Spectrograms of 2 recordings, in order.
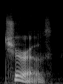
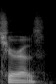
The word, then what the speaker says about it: churro: Now, I know I sound like the whitest person in the world when I say churro, but that's how I say it. It's only because you can't roll your R's.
